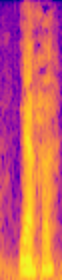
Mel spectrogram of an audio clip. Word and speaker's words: Nerja: Nerja. Is that how you say it? Nerja? N-E-R-J-A? Nerja? – Nerja.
